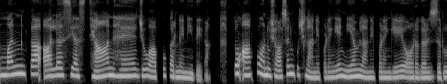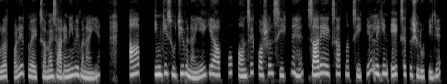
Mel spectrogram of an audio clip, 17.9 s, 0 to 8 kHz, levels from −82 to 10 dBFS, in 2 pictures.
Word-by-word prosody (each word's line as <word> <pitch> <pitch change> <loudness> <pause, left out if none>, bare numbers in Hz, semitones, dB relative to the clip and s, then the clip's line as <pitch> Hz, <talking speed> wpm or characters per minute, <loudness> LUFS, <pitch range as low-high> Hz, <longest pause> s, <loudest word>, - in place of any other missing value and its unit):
मन 235 +4 +4 0.2
का 245 0 +4 0.2
आलस्य 210 +2 0
स्थान 185 +4 +1
है, 195 0 0
जो 195 0 -3
आपको 185 +6 -5
करने 160 -4 -1
नहीं 145 -3 -1
दे - - -8
रहा। - - -12 0.5
तो 265 - +5
आपको 225 +5 +2
अनुशासन 210 +2 +1
कुछ 220 -3 -3
लाने 150 -4 -1
पड़ेंगे। 155 +4 -2
नियम 185 0 +1
लाने 155 -4 -1
पड़ेंगे 155 +2 -2
और 155 0 -2
अगर 150 0 -2 0.2
ज़रूरत 160 +4 -2
पड़े, 205 +12 -2
तो 190 - -4
एक 165 -3 -2
समय 170 +1 0
सारिणी 170 +4 +1
भी 230 +1 +1
बनाइए। 150 -1 -1 0.6
आप 245 +5 +5 0.3
इनकी 235 +3 +4
सूची 255 -1 +1
बनाइए, 180 - 0
कि 255 +2 -5
आपको 275 +6 -5
कौन-से 195 +7 0
कौशल 235 +4 -1
सीखने 215 +8 -5
हैं, 210 -1 -1 0.2
सारे 240 +4 +7
एक 245 - -5
साथ 250 0 -3
मत 230 - -6
सीखिए, 205 +7 -5
लेकिन 260 -1 0
एक 225 +2 0
से 245 - 0
तो 235 -1 -6
शुरू 190 -5 +1
कीजिए। 165 - -4
195 Hz, 170 wpm, -23 LUFS, 165-230 Hz, 0.6 s, सारे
